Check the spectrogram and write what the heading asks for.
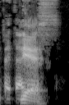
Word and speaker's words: Pythagoras: Is that how you say his name? Pythagoras. – Yeah.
